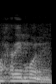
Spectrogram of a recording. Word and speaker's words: muhrim: Nah, wahwa muhrimun. Jadi bacanya itu muhrim.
